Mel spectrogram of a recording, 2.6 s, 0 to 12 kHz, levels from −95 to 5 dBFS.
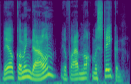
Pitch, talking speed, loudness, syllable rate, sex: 165 Hz, 205 wpm, -16 LUFS, 5.4 syllables/s, male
